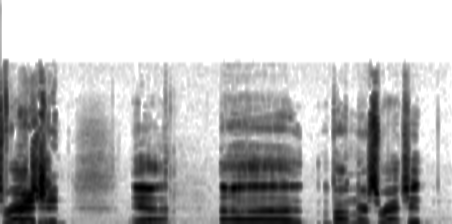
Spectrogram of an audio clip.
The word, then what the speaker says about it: Ratched: It's Ratched.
